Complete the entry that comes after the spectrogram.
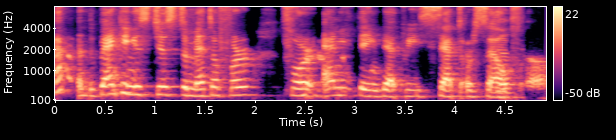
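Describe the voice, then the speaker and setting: The speaker is a woman. Vocal fry runs through her voice. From Netherlands. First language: Dutch. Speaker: stand-up comedian and speaking coach; voice-over artist. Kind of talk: interview answer.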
